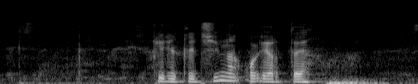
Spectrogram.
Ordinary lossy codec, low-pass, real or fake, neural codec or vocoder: Opus, 32 kbps; 7.2 kHz; fake; codec, 16 kHz, 4 kbps, FunCodec, trained on Chinese and English, 50 frames a second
